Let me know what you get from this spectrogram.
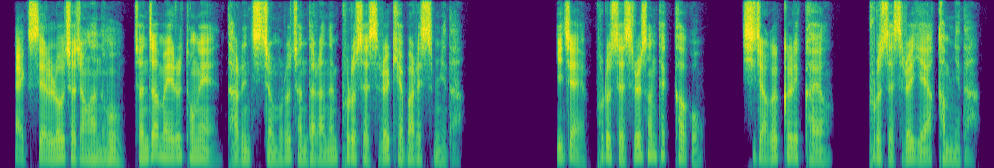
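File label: Korean, male, explainer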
